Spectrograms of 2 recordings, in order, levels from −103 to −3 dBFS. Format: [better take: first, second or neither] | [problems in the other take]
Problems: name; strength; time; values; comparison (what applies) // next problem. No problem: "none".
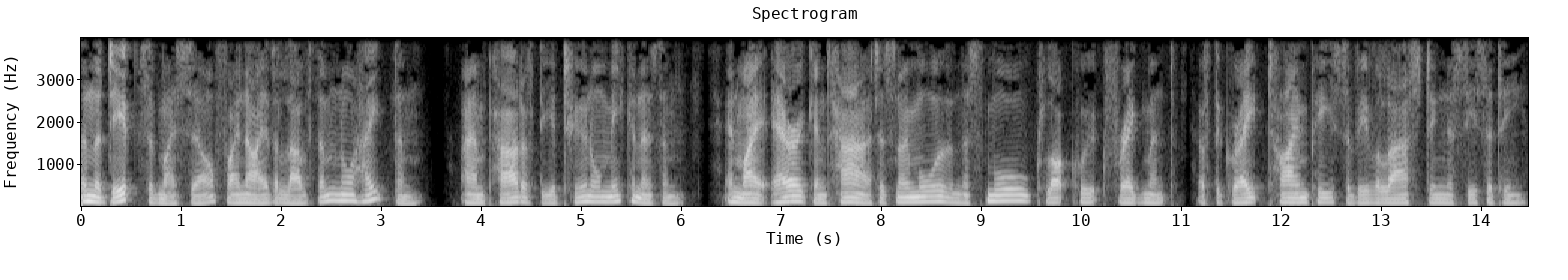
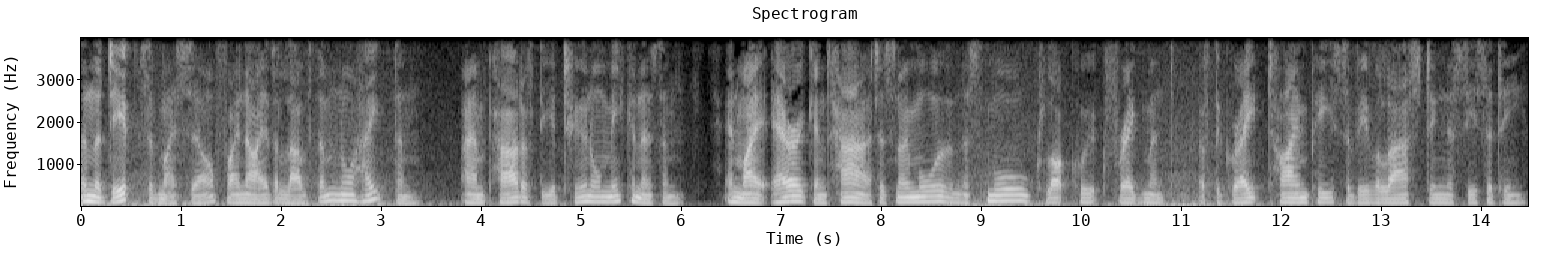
first | background sound (Fire); 18 dB below the speech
